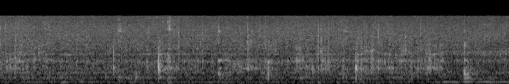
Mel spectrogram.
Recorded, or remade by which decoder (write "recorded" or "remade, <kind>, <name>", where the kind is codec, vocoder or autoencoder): recorded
